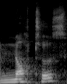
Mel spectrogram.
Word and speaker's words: Notus: so the West Wind and the notus uh or sorry not us with a short o not us is the south wind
